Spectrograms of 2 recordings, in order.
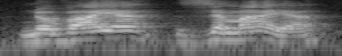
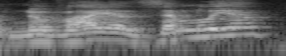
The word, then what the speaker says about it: Novaya Zemlya: bears into residential areas novaya zamaya located off did i say it right no novaya zemlya man located off russia's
